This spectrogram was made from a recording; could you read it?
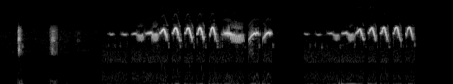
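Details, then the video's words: Two sharp clicks open a black redstart song, followed by a rapid whistled warble with a crackling end, then a second warbling phrase. "Black redstart song and calls"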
